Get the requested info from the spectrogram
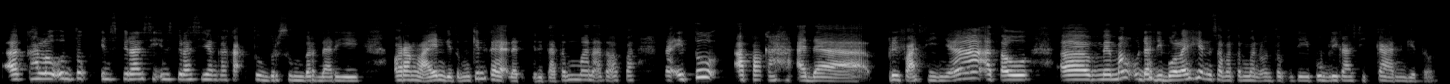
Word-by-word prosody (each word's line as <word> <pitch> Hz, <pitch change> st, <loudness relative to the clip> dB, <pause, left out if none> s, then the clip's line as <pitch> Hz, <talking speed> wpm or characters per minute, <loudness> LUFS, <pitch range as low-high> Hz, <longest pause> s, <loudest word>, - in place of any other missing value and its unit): eee, 240 Hz, -, +2 dB
kalau 260 Hz, -1 st, +3 dB
untuk 270 Hz, +1 st, -5 dB
inspirasi-inspirasi 240 Hz, -1 st, -2 dB
yang 225 Hz, -, -1 dB
Kakak 215 Hz, 0 st, -4 dB
tuh, 215 Hz, -, -1 dB
bersumber 190 Hz, -1 st, -4 dB
dari 175 Hz, -1 st, -1 dB, 0.4 s
orang 210 Hz, 0 st, +4 dB
lain 195 Hz, +1 st, +3 dB
gitu, 175 Hz, -1 st, -3 dB
mungkin 270 Hz, +10 st, -5 dB
kayak 210 Hz, -9 st, +2 dB, 0.2 s
cerita 160 Hz, -1 st, -6 dB
teman 215 Hz, +4 st, -5 dB
atau 195 Hz, +1 st, -6 dB
apa. 200 Hz, 0 st, -9 dB, 0.3 s
Nah -, -, 0 dB
itu 235 Hz, +8 st, +1 dB, 0.3 s
apakah 215 Hz, -3 st, -1 dB
ada 180 Hz, -1 st, +2 dB, 0.6 s
privasinya 215 Hz, +5 st, +2 dB
atau, 215 Hz, -1 st, +5 dB, 0.3 s
eee, 225 Hz, +1 st, +7 dB
memang 240 Hz, +7 st, +2 dB
udah 240 Hz, 0 st, +1 dB
dibolehin 220 Hz, +6 st, +3 dB
sama 205 Hz, -3 st, -4 dB
teman 190 Hz, -3 st, -5 dB
untuk 180 Hz, +1 st, -9 dB
dipublikasikan, 180 Hz, -1 st, -4 dB
gitu? 155 Hz, +1 st, -12 dB
205 Hz, 135 wpm, -23 LUFS, 180-230 Hz, 0.6 s, eee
